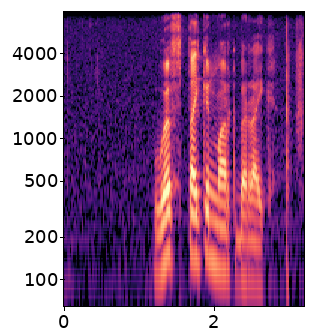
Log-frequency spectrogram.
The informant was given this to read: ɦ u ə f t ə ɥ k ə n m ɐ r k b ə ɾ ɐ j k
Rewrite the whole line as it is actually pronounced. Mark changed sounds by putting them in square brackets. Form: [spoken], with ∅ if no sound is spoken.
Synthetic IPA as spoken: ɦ u ə f t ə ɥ k ə n m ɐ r k b ə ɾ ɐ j k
